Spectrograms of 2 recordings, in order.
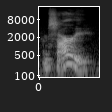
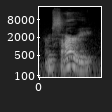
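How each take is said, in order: First: A curt, falling sorry with no warmth; grudging sorry. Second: Imitating a husband's low, curt sorry; a mild mock of an empty apology; grudging sorry. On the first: Shown as a demonstration. Spouse gives an apology after a fight in a grudging tone. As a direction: toss off the sorry as if it means nothing. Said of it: "with the tone of voice of". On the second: Wife imitates her husband's hollow apology, low and grudging. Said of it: "When my husband says it to me like that way".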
